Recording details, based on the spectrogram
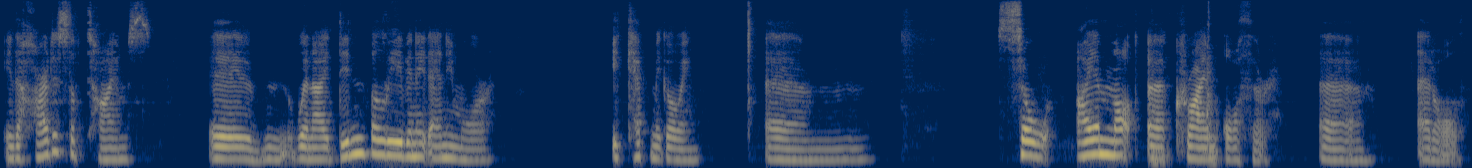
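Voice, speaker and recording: A woman whose first language is Norwegian, an author talking to camera in a slow, hesitant way with many pauses and fillers. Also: low voice, a little mellow, highs cut off. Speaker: self-published author. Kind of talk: reflective talk to camera.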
